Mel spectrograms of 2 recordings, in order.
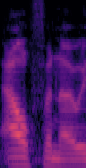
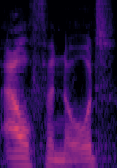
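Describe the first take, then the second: First: The name ends without a D sound. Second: The name ends with a D sound. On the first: The speaker calls it right. "the D in Alphano is silent" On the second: The speaker calls it wrong. "it's not Alpha Nord"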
